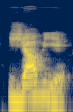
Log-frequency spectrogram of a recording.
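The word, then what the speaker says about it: janvier: through the first one from January it is Javier it's a January uh there is a little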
